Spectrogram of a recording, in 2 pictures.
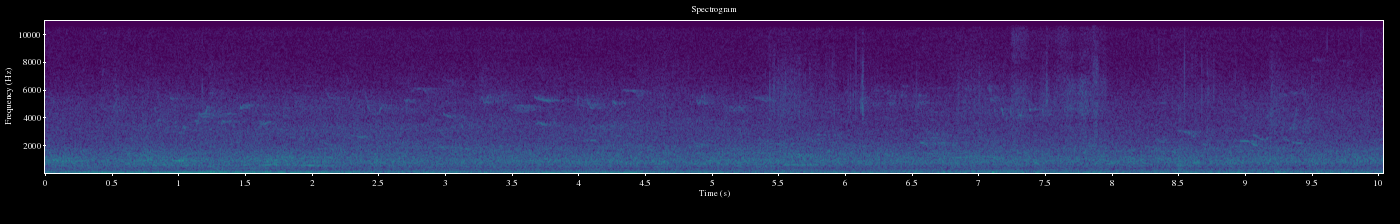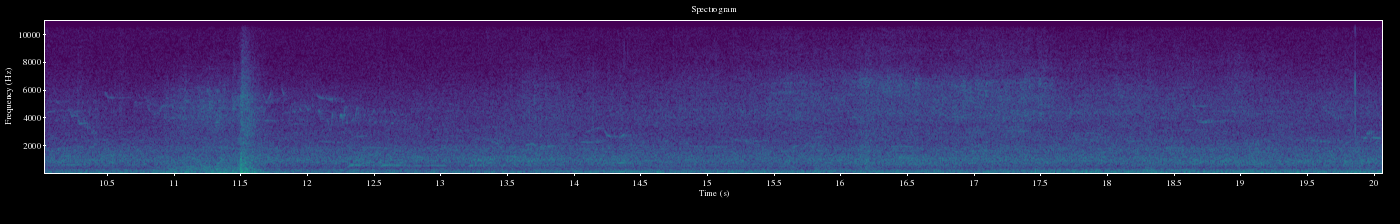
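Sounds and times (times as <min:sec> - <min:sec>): road traffic rumble: 0:00.0 - 0:20.0
sharp knock: 0:11.3 - 0:11.8.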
